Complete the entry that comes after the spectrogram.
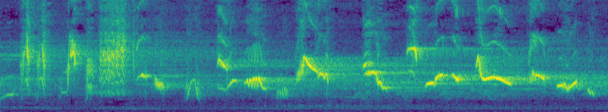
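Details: Eurasian blackcap in the UK, whose clean melodic song starts softly and builds to a crescendo: quick varied warbling phrases, a scratchy start giving way to louder fluty whistles over three seconds.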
